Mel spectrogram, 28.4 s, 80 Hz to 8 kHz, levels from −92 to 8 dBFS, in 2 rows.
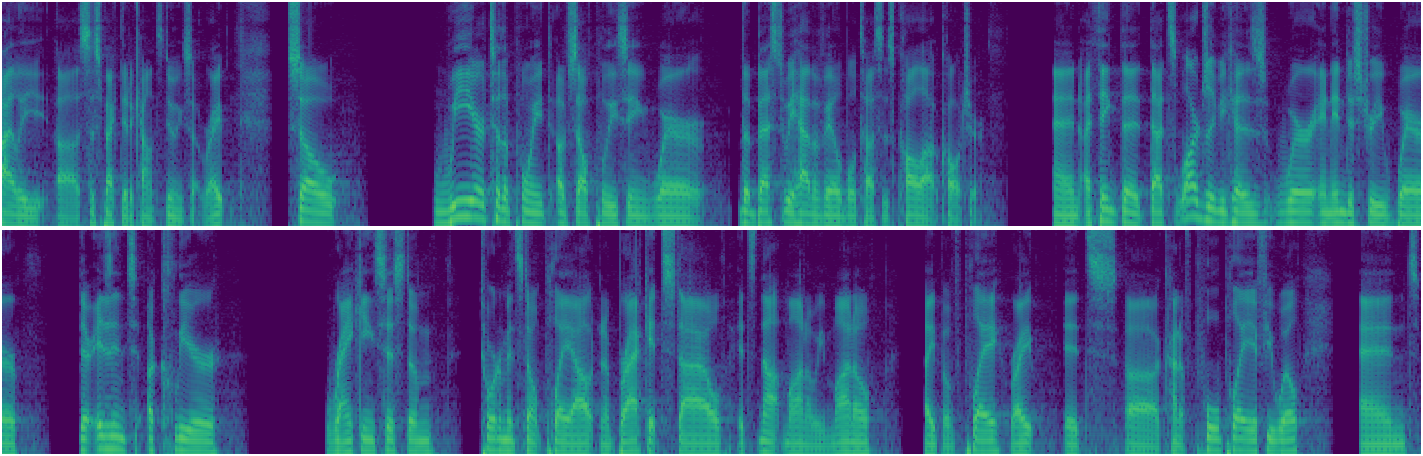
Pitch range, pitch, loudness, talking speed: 85-105 Hz, 95 Hz, -25 LUFS, 145 wpm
